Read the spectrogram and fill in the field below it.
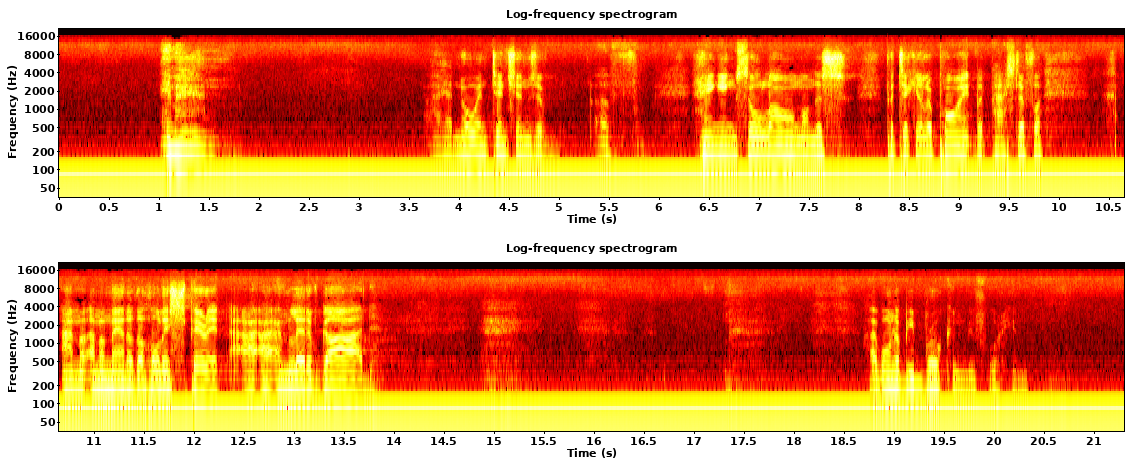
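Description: A middle-aged man speaks slowly and emphatically into a microphone, with pauses.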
